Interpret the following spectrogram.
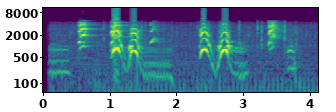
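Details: Working terriers at a sett holding one of three raccoons: loud, excited barks with wavering, yelping pitch bends, interspersed with rough growly tones, several bursts within four seconds.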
